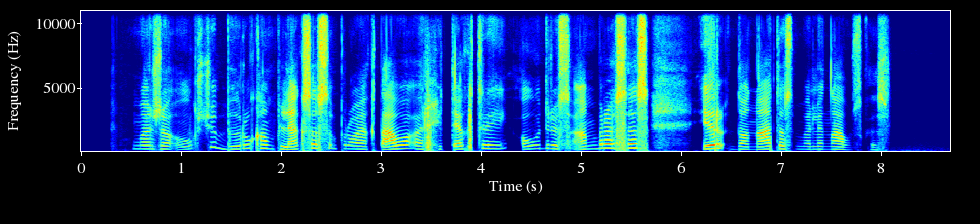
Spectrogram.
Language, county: Lithuanian, Vilnius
